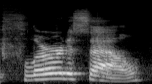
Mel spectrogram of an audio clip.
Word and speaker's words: fleur de sel: So I'm using this lovely fleur de sel. It's French. It comes from, I don't know, Camargue. Bruce, how do you pronounce it?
